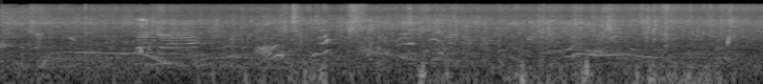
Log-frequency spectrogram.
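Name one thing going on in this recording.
Young children call out and chatter nearby.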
